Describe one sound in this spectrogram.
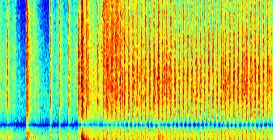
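A muffled explosion booms.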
